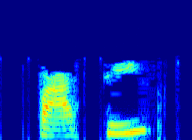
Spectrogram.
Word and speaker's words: Fati: Okay, so my name is pronounced Fati. capital F-A-T, lowercase I.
